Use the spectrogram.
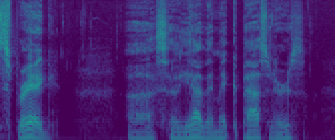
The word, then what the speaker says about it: Sprague: So it's not Sprague. It is Sprague.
